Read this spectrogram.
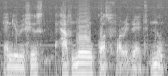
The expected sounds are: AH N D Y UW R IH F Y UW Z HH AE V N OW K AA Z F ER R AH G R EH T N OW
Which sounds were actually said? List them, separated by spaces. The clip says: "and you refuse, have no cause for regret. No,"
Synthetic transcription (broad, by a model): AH N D Y UW R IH F Y UW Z HH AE V N OW K AA S F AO R AH G R EH T N OW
